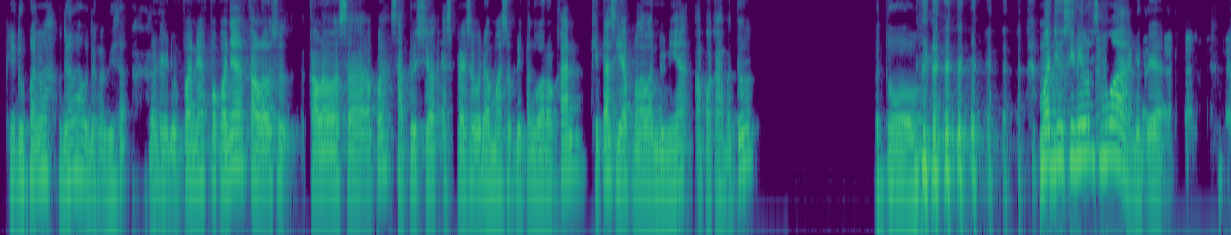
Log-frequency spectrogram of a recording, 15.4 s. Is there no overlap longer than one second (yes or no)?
yes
